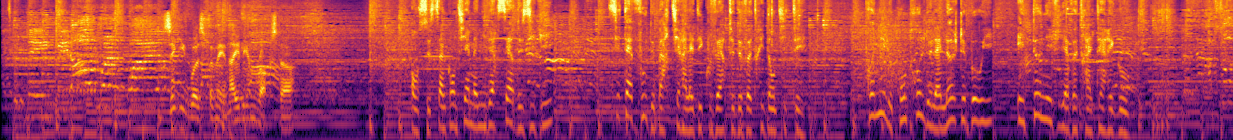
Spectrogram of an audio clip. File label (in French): Promo Web; extrait ADOBE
